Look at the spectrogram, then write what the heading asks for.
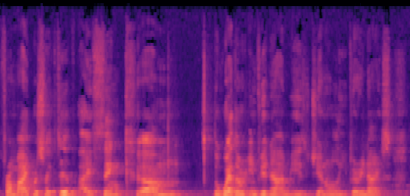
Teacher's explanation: when I have not finished speaking, my voice will rise, and then falls by the end of my speech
